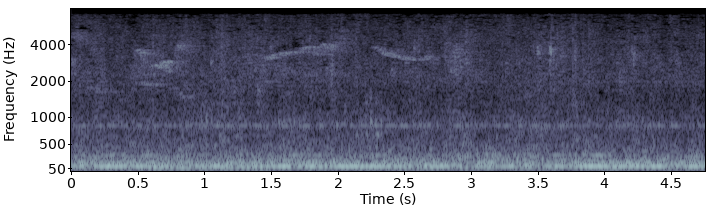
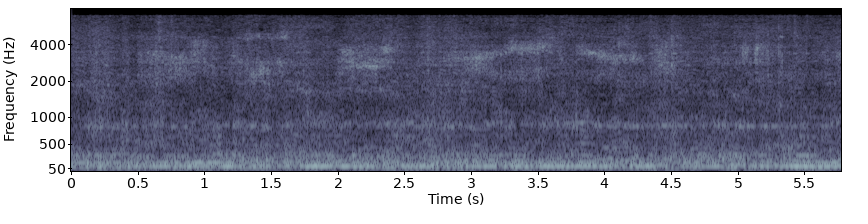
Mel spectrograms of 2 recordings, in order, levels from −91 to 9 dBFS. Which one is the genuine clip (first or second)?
first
